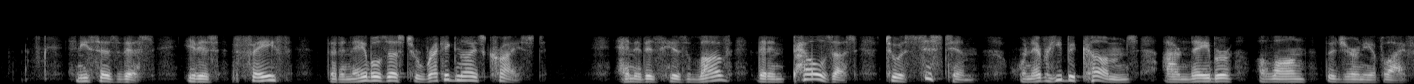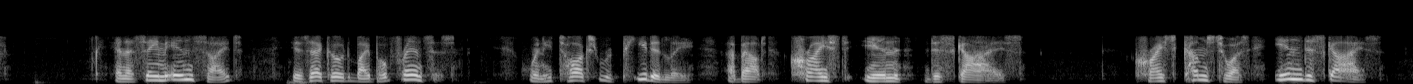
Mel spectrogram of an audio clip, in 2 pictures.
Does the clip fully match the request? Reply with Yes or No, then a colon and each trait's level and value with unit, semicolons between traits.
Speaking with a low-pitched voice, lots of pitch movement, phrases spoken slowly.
No: medium, 150 Hz; wide, 7.5 semitones; slow, 120 wpm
